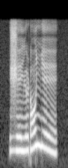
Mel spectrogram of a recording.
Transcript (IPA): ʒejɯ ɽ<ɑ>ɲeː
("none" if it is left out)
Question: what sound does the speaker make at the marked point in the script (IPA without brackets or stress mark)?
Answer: ɔ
